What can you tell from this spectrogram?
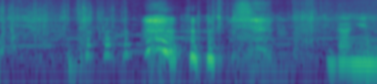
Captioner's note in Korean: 웃음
